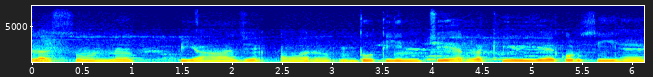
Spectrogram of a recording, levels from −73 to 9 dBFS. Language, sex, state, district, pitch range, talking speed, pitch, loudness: Hindi, male, Uttar Pradesh, Muzaffarnagar, 120-125 Hz, 100 wpm, 125 Hz, -18 LUFS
